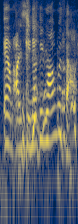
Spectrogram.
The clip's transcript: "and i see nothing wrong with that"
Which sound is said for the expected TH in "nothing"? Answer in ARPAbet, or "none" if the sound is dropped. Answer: TH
